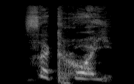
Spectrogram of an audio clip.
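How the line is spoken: Hoarse wheeze. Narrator (Russian): не прошептал, а просипел Олег

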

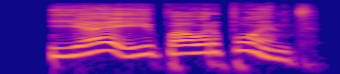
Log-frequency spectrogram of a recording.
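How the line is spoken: Laughing reply. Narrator (Russian): ответил он, смеясь

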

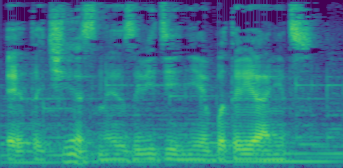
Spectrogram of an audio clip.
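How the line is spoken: Growling guard. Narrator (Russian): прорычал охранник Кроган

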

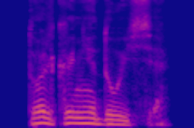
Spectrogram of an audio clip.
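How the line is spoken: Mutter. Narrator (Russian): пробормотал он

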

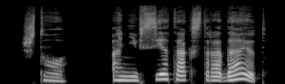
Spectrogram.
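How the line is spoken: Trembling voice. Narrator (Russian): обратился он дрожащим голосом к Мельхиору

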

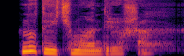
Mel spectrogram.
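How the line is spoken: Inner exhaled thought. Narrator (Russian): выдохнул мысленно

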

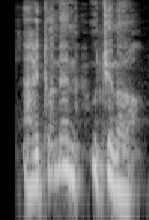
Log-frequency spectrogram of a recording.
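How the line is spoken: Exclaimed. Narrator (French): s'écria Elim

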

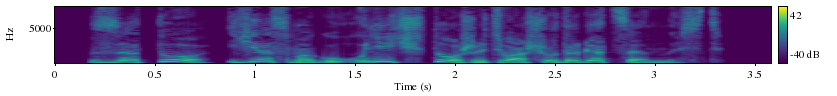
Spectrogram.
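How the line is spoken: Smirking exclamation. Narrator (Russian): усмехнулась Лейсав и воскликнула

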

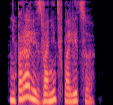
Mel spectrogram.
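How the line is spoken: Sighed. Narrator (Russian): вздохнула

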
